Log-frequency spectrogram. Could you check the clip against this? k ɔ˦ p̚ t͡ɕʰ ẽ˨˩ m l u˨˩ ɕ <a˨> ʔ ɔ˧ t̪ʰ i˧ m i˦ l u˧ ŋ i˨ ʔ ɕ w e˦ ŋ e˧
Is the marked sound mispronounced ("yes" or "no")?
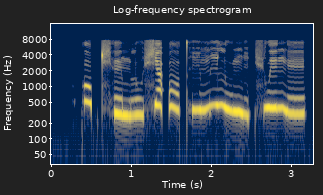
yes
